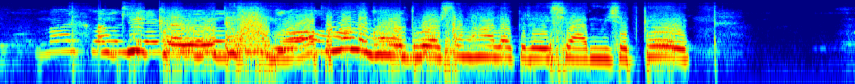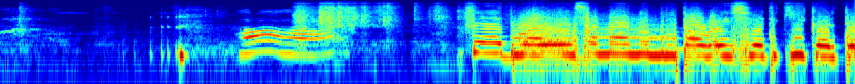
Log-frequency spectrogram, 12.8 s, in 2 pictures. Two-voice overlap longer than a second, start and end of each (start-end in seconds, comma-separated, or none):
0.8-3.2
